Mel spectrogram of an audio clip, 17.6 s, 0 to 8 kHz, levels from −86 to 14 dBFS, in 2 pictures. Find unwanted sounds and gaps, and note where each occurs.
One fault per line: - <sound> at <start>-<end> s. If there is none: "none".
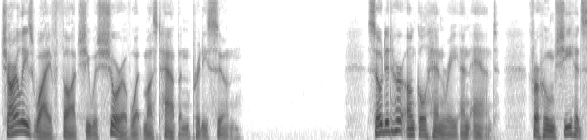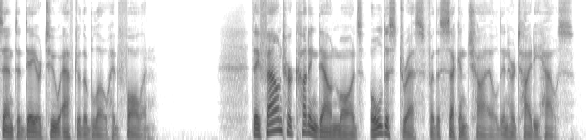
none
